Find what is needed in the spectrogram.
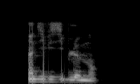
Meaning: indivisibly
- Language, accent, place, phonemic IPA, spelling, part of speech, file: French, France, Lyon, /ɛ̃.di.vi.zi.blə.mɑ̃/, indivisiblement, adverb, LL-Q150 (fra)-indivisiblement.wav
